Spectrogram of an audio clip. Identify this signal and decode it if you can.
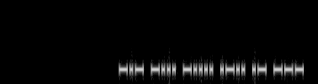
Morse code, heard as a keyed tone, about 43 wpm, 700 Hz. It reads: KB6LAO
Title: USA Call Signs - 6 Characters - 6x Character Spacing - 45wpm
